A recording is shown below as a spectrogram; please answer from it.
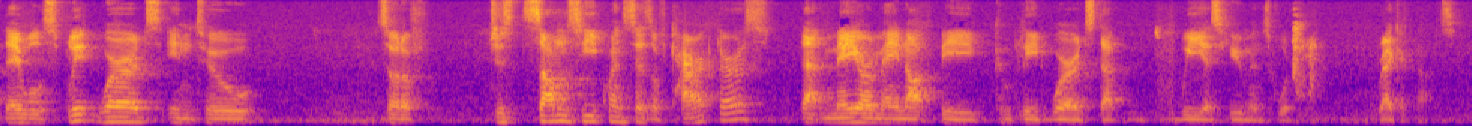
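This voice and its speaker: Low-voiced Finnish man lecturing in an echoey room. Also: slow. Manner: informal, joking with the audience. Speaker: conference tutorial presenter. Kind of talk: technical lecture. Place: conference room. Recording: echoey room with faint noise.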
